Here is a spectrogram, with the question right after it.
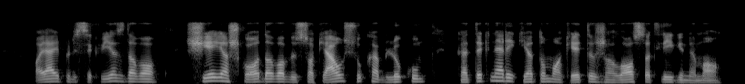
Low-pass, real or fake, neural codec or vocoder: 7.2 kHz; fake; codec, 16 kHz, 2 kbps, FunCodec, trained on Chinese and English, 25 frames a second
